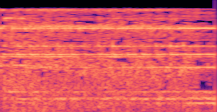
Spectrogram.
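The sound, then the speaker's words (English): Bells ring continuously and loudly, a dense, shimmering wash of bright metallic tones that holds steady for a couple of seconds with no voices over it. “Hey, you hear these bells, don't you?”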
